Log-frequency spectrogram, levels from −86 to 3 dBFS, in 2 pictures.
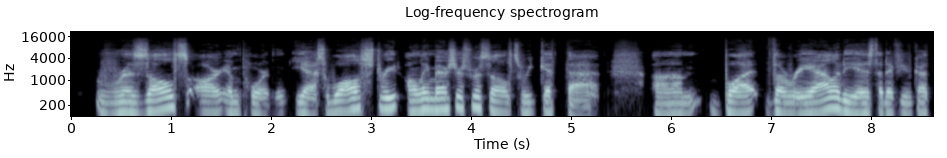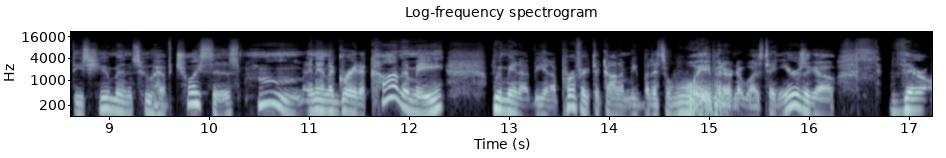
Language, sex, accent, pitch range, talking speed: English, male, American, 115-145 Hz, 180 wpm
